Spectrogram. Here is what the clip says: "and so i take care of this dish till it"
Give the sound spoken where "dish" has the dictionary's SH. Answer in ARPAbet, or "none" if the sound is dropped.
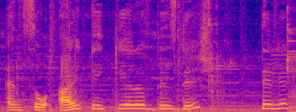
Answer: SH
